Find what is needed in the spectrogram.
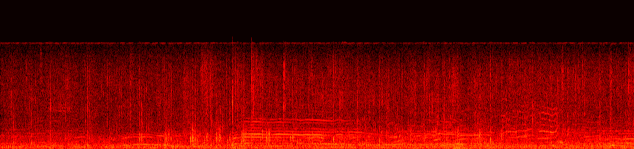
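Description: Street crowd cheering and calling out, many indistinct voices overlapping.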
